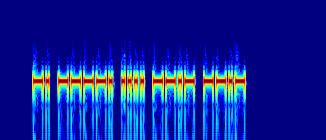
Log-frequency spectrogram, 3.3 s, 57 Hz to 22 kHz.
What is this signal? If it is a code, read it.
Morse code, heard as a keyed tone, about 36 wpm, 700 Hz. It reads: N9HQQ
